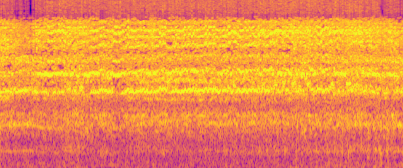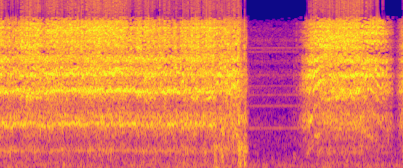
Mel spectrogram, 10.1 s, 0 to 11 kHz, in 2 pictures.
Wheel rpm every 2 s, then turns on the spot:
210, 220, 220, 160, 100.
none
